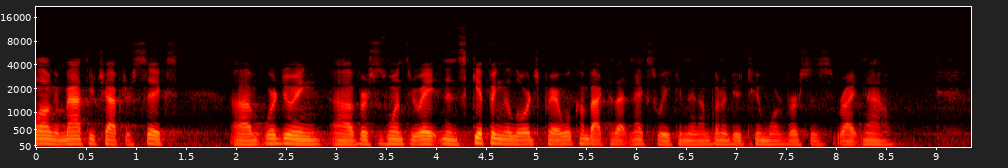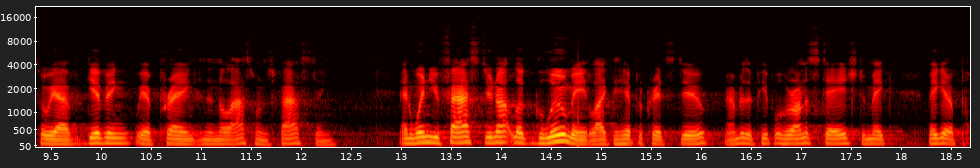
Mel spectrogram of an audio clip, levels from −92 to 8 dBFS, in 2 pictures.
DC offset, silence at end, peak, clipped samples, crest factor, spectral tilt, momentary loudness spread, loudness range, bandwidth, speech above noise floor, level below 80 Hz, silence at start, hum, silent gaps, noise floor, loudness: under 0.1%; 0 s; -16 dBFS; under 0.1%; 20 dB; -8.5 dB/octave; 13 LU; 10 LU; 8.8 kHz; 34 dB; -74 dBFS; 0 s; none; none; -70 dBFS; -37 LUFS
